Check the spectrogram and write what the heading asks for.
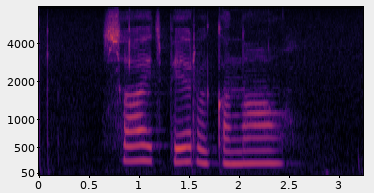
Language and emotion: Russian, sad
